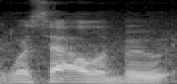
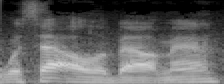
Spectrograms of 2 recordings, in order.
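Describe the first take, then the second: First: Put-on "about" said as "aboot" in a Canadian accent; lightly voiced Canadian accent; mock Canadian accent. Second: Laid-back California "about, man"; lightly voiced California accent. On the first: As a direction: imitate a Canadian saying "aboot". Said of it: "When someone from Canada hears someone from California". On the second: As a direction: imitate a Californian, plain open "about". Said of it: "when someone from California hears someone from Canada".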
